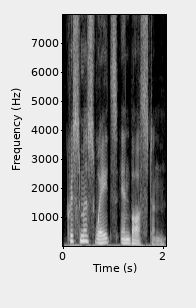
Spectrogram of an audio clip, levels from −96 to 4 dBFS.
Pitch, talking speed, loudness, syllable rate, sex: 120 Hz, 115 wpm, -17 LUFS, 3.2 syllables/s, male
